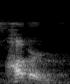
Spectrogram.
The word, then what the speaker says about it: Hubbard: Hubbard. – How do you spell that? – H-U-B-B-A-R-D.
